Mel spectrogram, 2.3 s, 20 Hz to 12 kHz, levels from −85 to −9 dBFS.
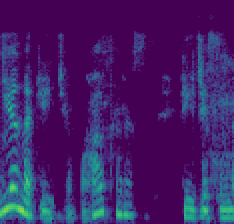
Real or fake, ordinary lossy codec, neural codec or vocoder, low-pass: fake; Opus, 24 kbps; codec, 16 kHz, 4 kbps, FunCodec, trained on Chinese and English, 50 frames a second; 7.2 kHz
